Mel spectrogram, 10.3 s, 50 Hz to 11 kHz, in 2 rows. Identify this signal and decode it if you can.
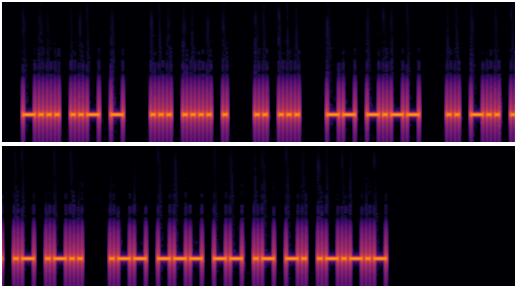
Morse code, heard as a keyed tone, about 30 wpm, 700 Hz. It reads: BUT SHE IS MY IDEAL WOMAN.
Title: Sentences from Top 1400 Words 30wpm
